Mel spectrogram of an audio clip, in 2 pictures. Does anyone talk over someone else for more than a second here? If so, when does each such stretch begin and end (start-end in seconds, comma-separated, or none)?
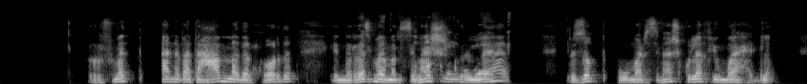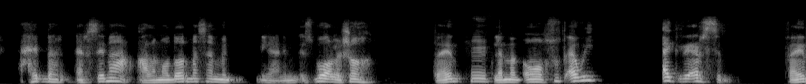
3.5-5.1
